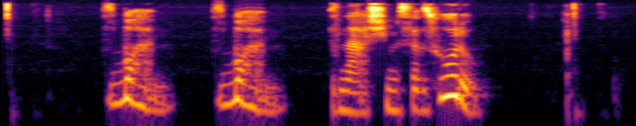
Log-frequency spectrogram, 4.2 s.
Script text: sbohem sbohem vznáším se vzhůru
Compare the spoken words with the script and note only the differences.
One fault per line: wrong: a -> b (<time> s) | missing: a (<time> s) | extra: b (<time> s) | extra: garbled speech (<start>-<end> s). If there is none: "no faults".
no faults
